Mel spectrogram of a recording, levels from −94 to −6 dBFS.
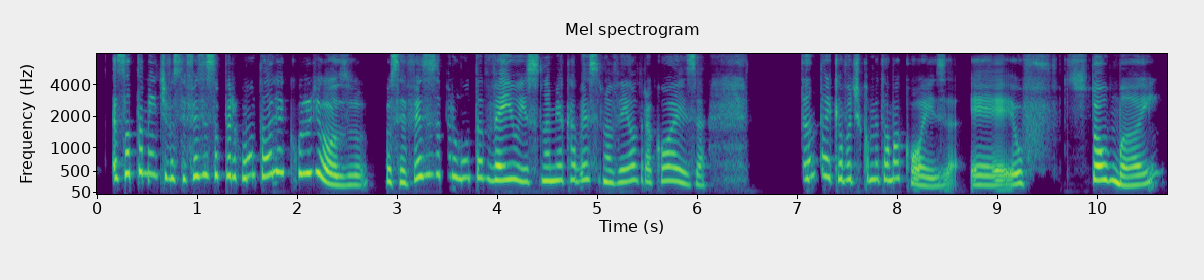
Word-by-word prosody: Exatamente. 445 +1 +1
Você 335 -1 -1
fez 390 +4 +1
essa 415 0 +1
pergunta, 390 0 -1
olha 470 +3 +3
que - - -25
curioso. 225 - +3
Você 265 -2 +1
fez 375 +8 +1
essa 430 0 -4
pergunta, 360 -3 -3
veio 315 0 +3
isso 275 +1 -2
na 290 - +4
minha 305 +1 +2
cabeça, 315 0 -3
não 265 - +2
veio 265 +4 0
outra 295 -4 -5
coisa. 250 -8 -2 0.9
Tanto 395 +5 -3
é 380 - +1
que 335 - -3
eu - - +2
vou 325 - -1
te - - -7
comentar 320 0 -2
uma 340 +2 -1
coisa, 190 - -3
eh, 100 0 0
eu 230 +2 +2
fu 240 - -15
sou 310 0 +3
mãe 210 -2 +2
320 Hz, 195 wpm, -25 LUFS, 260-390 Hz, 0.9 s, na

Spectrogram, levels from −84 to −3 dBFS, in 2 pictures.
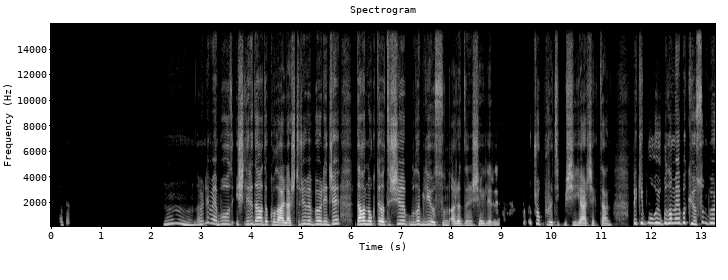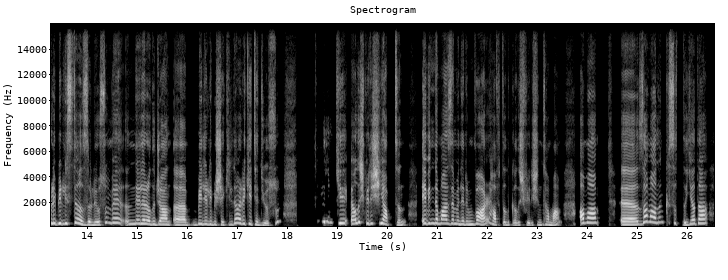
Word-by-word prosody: Tabii. 185 -6 -19 1.9
Hımm, 260 -8 -6
öyle 260 +11 -8
mi? 285 -8 -4
Bu 270 0 -4
işleri 250 +2 -2
daha 260 -1 +3
da 240 - +1
kolaylaştırıyor 205 +4 +2
ve 265 -5 -3
böylece 260 +3 0 0.4
daha 260 +2 +8
nokta 255 -1 +3
atışı 245 +6 +1
bulabiliyorsun 220 -6 -2
aradığın 165 -1 -1
şeyleri. 155 -2 -3 0.6
Bu - - -15
da 420 - -26
çok 295 -3 -5
pratik 205 -4 -5
bir - - -10
şey 190 +1 -2
gerçekten. 165 -3 -2 0.4
Peki, 325 +1 -2
bu 350 -1 -3
uygulamaya 350 0 +1
bakıyorsun, 330 +1 -2
böyle, 340 -2 +2
bir 330 - +3
liste 320 +4 +1
hazırlıyorsun 230 - 0
ve, 370 -5 -1
ı 280 +3 -3
neler 300 -1 +2
alacağın, 245 -3 +2
eee, 210 -1 +5
belirli 255 +2 -2
bir 230 - -4
şekilde 220 - -1
hareket 295 -7 -1
ediyorsun. 180 - -4 0.8
Diyelim 445 -3 -3
ki 345 0 +3
alışverişi 315 -2 +3
yaptın, 220 - 0 0.3
evinde 330 0 +2
malzemelerin 285 -6 0
var, 250 -4 +6
haftalık 215 -4 -3
alışverişin 195 0 -4
tamam. 205 -4 -2 0.3
Ama, 370 +1 +6 0.5
eee, 235 0 +6
zamanın 415 - +1
kısıtlı 330 - -4
ya 300 +8 -2
da 330 0 +4
255 Hz, 130 wpm, -22 LUFS, 210-320 Hz, 1.9 s, daha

